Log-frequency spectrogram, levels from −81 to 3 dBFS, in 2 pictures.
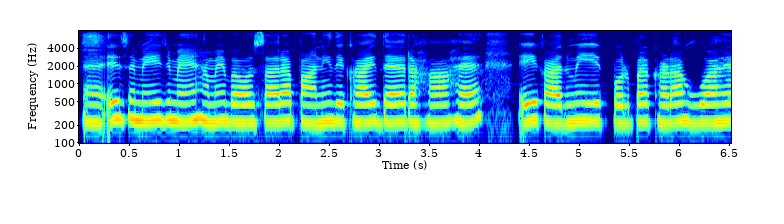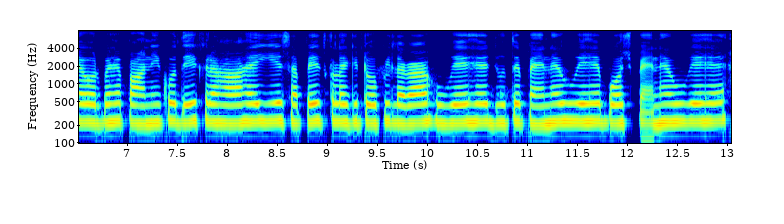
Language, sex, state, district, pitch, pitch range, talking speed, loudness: Hindi, female, Chhattisgarh, Balrampur, 230 Hz, 225-235 Hz, 195 wpm, -28 LUFS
